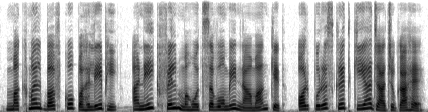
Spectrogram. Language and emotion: Hindi, neutral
